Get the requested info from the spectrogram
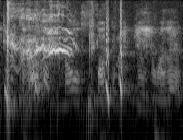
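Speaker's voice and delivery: high, loud, laughing outburst; laughing shout. Real, not acted. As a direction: yell it through real laughter. Cracking up at the reveal.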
